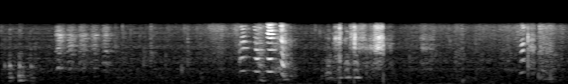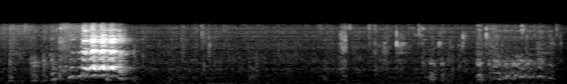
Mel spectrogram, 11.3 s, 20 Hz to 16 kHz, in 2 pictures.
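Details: Goat Pong during the birth of twins on 2/11/11: several short bleats scattered over the recording, one louder cry near the end of the middle, with low background rustling throughout.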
